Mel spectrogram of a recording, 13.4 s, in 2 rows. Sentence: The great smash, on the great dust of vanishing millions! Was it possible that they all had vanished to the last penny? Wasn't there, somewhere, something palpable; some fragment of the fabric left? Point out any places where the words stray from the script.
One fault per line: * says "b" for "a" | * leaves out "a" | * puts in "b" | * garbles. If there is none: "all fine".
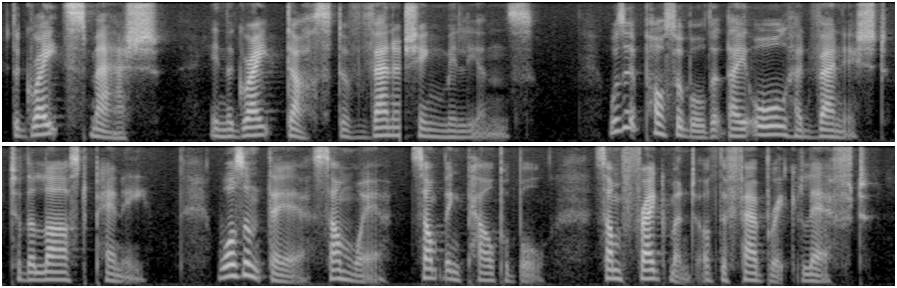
* says "in" for "on"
